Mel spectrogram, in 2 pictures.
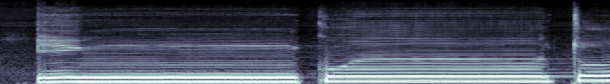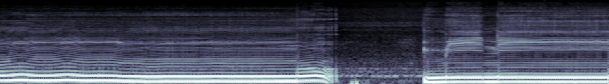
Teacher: Karena di depan huruf ni terdapat ya sukun sebelum huruf pemberhentian. Dan huruf pemberhentian huruf na kita sukunkan atau kita matikan.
